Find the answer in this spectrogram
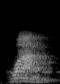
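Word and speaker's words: one: এখানে এখানে ওয়া আসছে, ও থাকলেও এখানে উচ্চারণ আসছে ডাব্লিউ এ, তার মানে ওয়া, ডাব্লিউ এ এন, বিষয়টা এরকম আসছে উচ্চারণ ওয়ান, তার মানে এখানে ডাব্লিউ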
